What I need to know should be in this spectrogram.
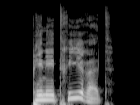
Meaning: second-person plural subjunctive I of penetrieren
- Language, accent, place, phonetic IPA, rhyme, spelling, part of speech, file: German, Germany, Berlin, [peneˈtʁiːʁət], -iːʁət, penetrieret, verb, De-penetrieret.ogg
